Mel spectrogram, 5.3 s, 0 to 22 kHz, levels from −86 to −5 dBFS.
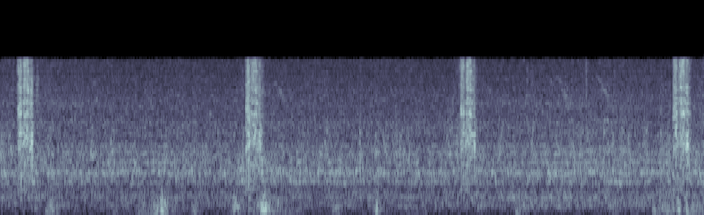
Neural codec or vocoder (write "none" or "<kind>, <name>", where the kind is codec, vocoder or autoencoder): vocoder, WaveNeXt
